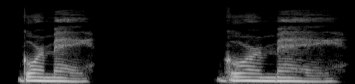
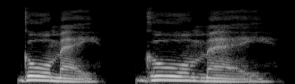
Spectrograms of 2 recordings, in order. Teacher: US uses gore. UK uses gaw. Keep may the same.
